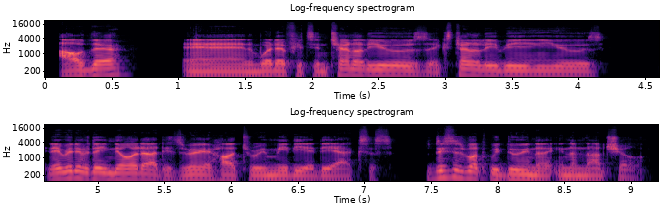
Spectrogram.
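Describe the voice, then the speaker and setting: A middle-aged man with an Israeli accent giving informal, conversational answers as an interview guest. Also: sits low. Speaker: interview guest, company co-founder.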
